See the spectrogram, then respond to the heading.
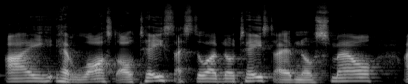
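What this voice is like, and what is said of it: Congested voice from a cold. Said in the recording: “I have a little cold. I don't know if you guys can hear that in my voice, but I definitely do have a little cold”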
